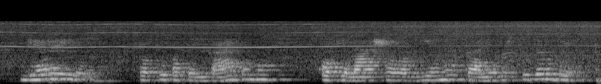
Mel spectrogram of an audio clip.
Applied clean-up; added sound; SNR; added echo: none; Sawing; 10 dB; reverberation time 0.7 s.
